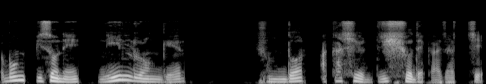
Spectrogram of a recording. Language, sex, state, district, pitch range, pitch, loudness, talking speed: Bengali, male, Assam, Hailakandi, 110-150 Hz, 125 Hz, -19 LUFS, 110 wpm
